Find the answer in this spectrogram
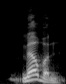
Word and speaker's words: Melbourne: Rock spot on Melbourne Melbourne but it's so the second syllable is kind of crushed against Melbourne see Simon you don't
